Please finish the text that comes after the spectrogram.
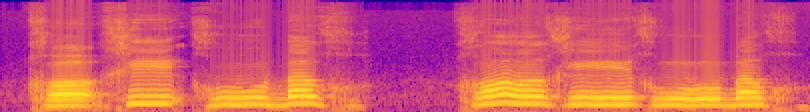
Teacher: untuk ko dan gho makhrajnya ditenggorokkan atas tidak boleh bergeser ke bawah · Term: tenggorokan atas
